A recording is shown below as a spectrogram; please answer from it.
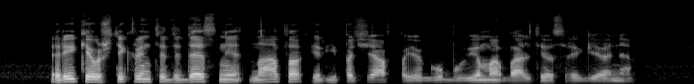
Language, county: Lithuanian, Utena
